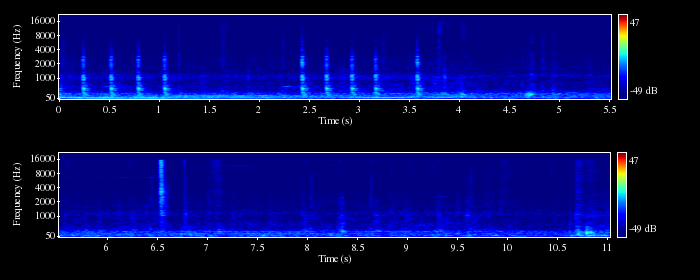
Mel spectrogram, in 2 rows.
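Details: 2019 Toyota Etios X Plus sedan, automatic, two months old: sharp, regular suspension clicks about twice a second over low road rumble, then fading. Source unknown; the dealer says the noise is a characteristic of the car.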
